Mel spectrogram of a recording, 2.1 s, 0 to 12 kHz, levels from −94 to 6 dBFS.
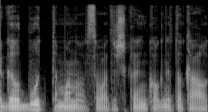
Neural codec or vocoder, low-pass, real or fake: none; 9.9 kHz; real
